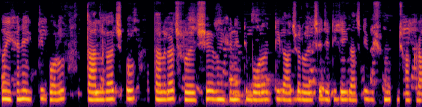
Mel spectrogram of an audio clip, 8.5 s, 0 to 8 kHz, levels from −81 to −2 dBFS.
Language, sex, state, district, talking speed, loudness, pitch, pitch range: Bengali, female, West Bengal, Kolkata, 135 wpm, -18 LUFS, 215 Hz, 210-230 Hz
